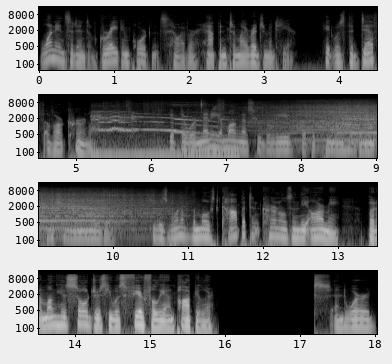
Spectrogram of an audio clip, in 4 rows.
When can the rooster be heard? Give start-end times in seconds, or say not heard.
5.2-7.2.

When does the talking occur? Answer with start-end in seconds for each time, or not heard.
0.0-5.3, 6.2-15.9, 17.1-17.9.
